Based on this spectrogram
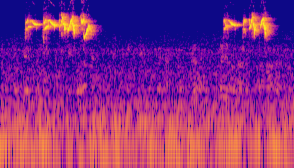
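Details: Young double-collared seedeater in mateiro song: a rapid series of high, chattering whistled notes lasting about a second and a half, then a pause and a second similar burst.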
